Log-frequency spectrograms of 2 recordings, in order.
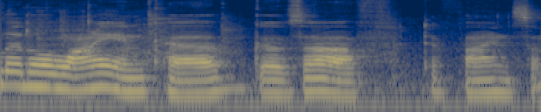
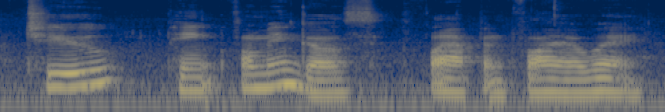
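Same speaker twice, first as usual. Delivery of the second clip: ordinary delivery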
